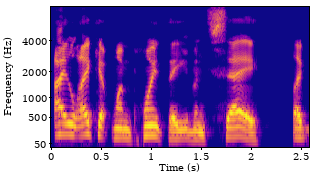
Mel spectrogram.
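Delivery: normal talking voice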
